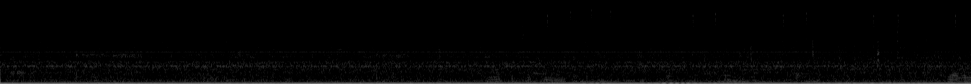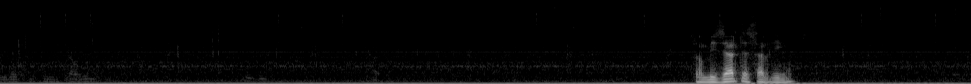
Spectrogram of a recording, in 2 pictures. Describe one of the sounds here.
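A fishing reel clicks softly as it is wound in.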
